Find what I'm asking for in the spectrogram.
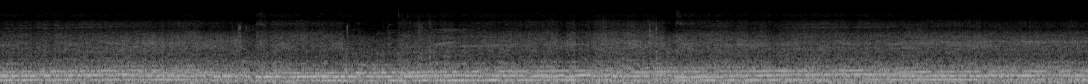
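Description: Small race car in Automobilista 2 running flat out near top speed, about 150 mph: a loud, steady high-revving engine whine with a rattly edge, continuous and close, with no voices.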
